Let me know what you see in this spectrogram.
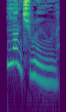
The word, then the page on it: lunchroom: British English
